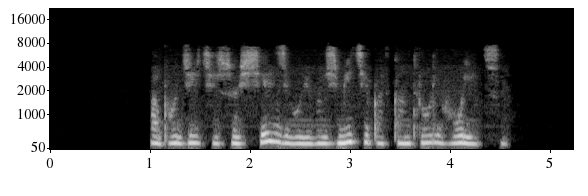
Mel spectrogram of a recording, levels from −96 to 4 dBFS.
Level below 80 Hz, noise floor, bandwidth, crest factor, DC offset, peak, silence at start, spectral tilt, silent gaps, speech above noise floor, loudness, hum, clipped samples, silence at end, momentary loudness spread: -56 dBFS; under -90 dBFS; 7.6 kHz; 16 dB; under 0.1%; -4 dBFS; 1 s; -7 dB/octave; none; over 72 dB; -19 LUFS; none; under 0.1%; 0.65 s; 9 LU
